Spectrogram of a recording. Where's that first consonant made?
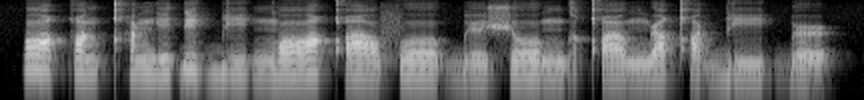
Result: uvula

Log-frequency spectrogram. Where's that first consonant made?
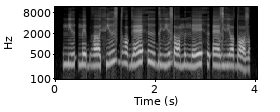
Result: lips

